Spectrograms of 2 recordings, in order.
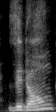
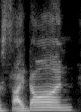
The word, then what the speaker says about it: Sidon: Zidon comes from H6721 in the Strongs and the Brown Driver Briggs. It's pronounced Zidon or Sidon, and it means like a hunting ground.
